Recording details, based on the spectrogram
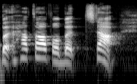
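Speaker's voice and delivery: ordinary delivery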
